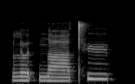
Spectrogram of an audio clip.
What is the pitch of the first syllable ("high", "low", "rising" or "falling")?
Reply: low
